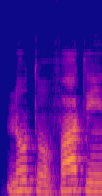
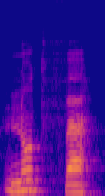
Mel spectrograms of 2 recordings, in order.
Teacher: یہ جب گولتا ہے وقف کی حالت میں ہا میں بدل جاتا ہے، وقفا نطفہ، آخر میں ہا ظاہر کرنا ہے۔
